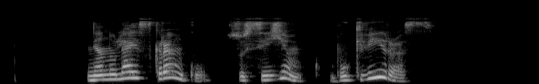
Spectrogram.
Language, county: Lithuanian, Vilnius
